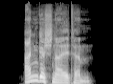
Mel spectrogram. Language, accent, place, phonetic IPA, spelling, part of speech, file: German, Germany, Berlin, [ˈanɡəˌʃnaltəm], angeschnalltem, adjective, De-angeschnalltem.ogg
- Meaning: strong dative masculine/neuter singular of angeschnallt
